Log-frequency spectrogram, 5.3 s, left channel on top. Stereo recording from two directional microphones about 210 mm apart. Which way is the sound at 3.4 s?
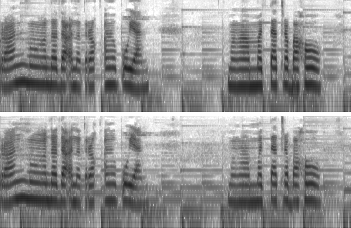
15° left (ahead or behind).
